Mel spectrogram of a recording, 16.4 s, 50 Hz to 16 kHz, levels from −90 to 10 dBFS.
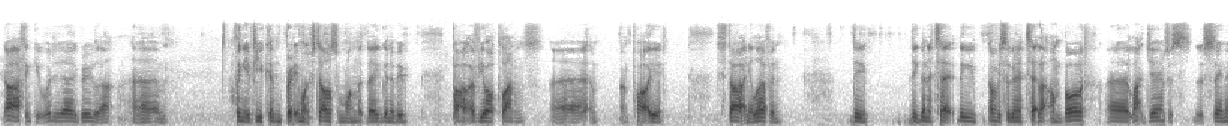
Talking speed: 200 wpm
